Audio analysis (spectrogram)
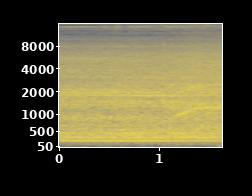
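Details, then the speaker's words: Xiaomi Robot Vacuum G1 after replacing the suction fan, long-abused unit reassembled: steady smooth high-pitched whoosh with even tone, no rattle or scraping; suction fan spinning normally. "yeah you can hear the fence spinning now so that's very good"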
